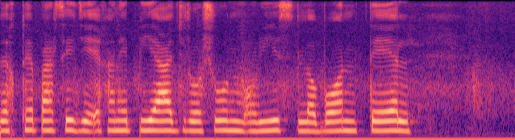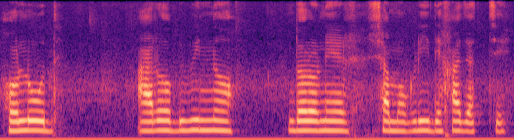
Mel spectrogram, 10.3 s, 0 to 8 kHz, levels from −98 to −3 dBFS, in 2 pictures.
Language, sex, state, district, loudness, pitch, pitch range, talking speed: Bengali, female, Assam, Hailakandi, -19 LUFS, 205 Hz, 200-210 Hz, 95 wpm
